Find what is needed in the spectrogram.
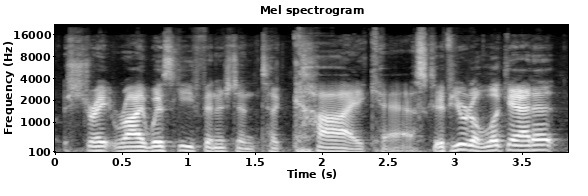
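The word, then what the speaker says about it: Tokaji: a blend of straight rye whiskey finished in takai cast if you were to look at it it looks like it would be pronounced takaji but uh it's a Hungarian wine cask and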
